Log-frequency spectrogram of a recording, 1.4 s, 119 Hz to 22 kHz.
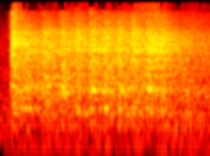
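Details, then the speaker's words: Engine cranking during fuel-system diagnosis, with the fuel pump slowed by 2 ohms of series resistance (about 3 A draw). Steady fast cranking runs on without catching. Fuel pressure is good but volume is low, so it won't start. "oh we almost had pressure is good volume is evidently low because it's not starting"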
